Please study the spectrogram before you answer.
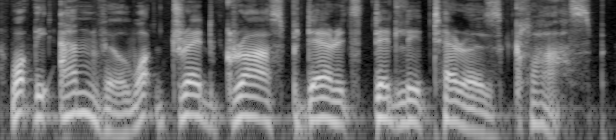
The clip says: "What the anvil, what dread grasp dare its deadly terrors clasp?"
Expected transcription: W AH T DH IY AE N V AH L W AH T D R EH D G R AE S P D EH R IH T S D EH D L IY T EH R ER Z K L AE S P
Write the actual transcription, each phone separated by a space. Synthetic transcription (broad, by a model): W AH T DH IY AE N V AH L W AH T D R EH D G R AE S P D EH R IH T S D EH D L IY T EH R ER Z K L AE S P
